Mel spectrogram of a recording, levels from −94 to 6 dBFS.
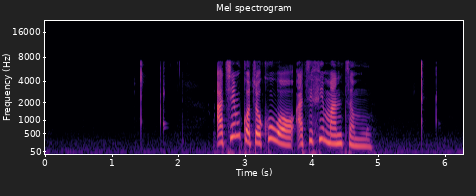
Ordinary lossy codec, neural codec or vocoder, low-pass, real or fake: none; none; 7.2 kHz; real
